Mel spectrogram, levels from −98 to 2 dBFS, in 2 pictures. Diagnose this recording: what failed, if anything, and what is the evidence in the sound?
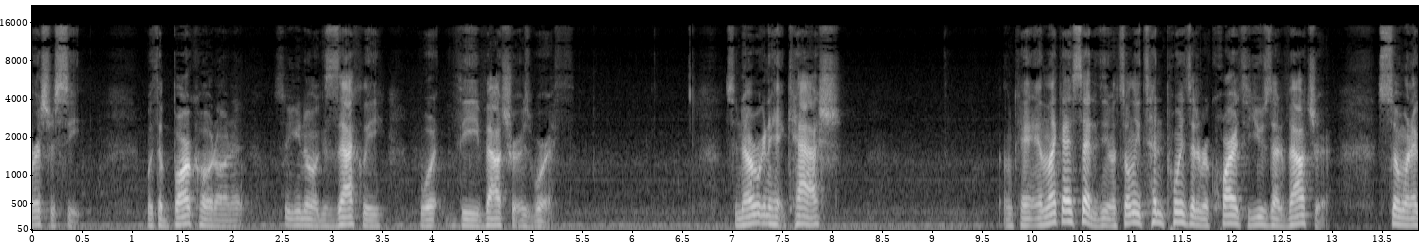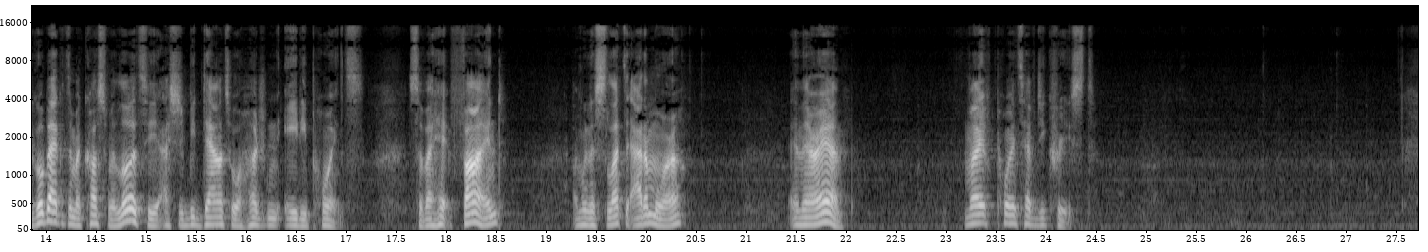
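Nothing failed here as far as the ear can tell, so there's no stage to point at and no evidence of a fault to chase.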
